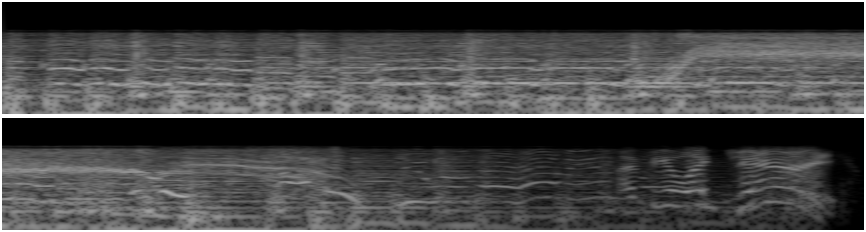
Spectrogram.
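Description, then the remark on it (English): A man loudly shouts "Hey, everybody, recruiting!" over a dense, busy music bed, followed by a few shorter whooping yells near the end as the background thins out. “when that guy shouts, "Hey, everybody, recruiting!"”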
